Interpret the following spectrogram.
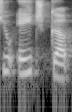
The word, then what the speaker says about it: Uga: Pronounced UHGA is the name of a lineage of white bulldogs which have served as the mascot of the University of Georgia since 1956.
